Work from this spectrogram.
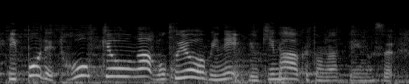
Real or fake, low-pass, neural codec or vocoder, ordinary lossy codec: fake; 7.2 kHz; codec, 24 kHz, 3.1 kbps, DualCodec; none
